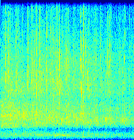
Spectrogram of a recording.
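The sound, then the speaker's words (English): An audience applauds in a steady, dense wash of clapping that holds at an even loudness for a few seconds, with no voices over it. “I knew who would applaud.”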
